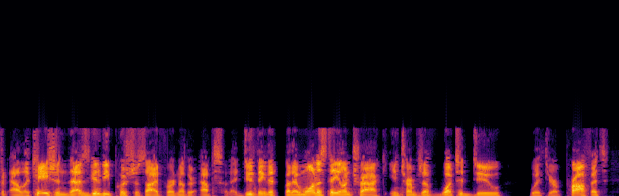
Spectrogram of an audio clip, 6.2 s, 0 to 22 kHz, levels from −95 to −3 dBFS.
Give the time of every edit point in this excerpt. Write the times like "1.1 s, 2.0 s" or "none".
2.8 s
